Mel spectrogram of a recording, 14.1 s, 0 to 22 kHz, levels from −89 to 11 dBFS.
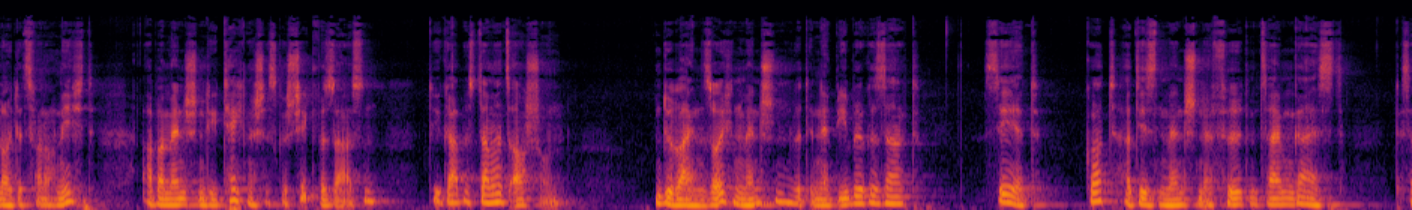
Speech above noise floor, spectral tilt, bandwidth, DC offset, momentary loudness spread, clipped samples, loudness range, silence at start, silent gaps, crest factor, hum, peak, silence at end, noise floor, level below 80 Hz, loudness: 40 dB; -5.5 dB/octave; 15 kHz; under 0.1%; 12 LU; under 0.1%; 3 LU; 0 s; none; 18 dB; none; -2 dBFS; 0 s; -59 dBFS; -42 dBFS; -20 LUFS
